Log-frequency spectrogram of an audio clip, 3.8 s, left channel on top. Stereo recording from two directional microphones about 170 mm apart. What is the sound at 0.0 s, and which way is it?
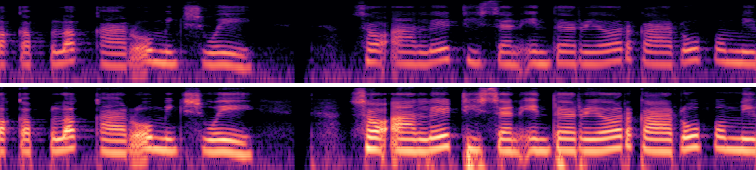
Speech, 35° right (ahead or behind).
